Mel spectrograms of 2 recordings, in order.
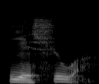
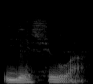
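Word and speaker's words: Yeshua: Ya, hari ini orang-orang Ibrani mesianik menyebutnya Yesua. Kalau saya baca doa, saya selalu membacanya Yesua. Ya, gitu. Dalam bahasa Arab teks eh apa? Alkitab bahasa Arab modern disebutnya Yesua. Yesua Masih pakai ain Yesua ya.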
